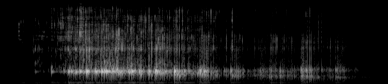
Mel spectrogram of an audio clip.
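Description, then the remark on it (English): Dark stout beer glugs steadily into a glass for about three seconds, a gurgling pour with a rising hollow tone that tapers off near the end. No one speaks. “All right, let's get with the pour. Let's look at this beer.”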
